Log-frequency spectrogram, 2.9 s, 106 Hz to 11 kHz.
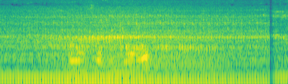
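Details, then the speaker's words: Started after sitting about 6 months. Low, even idle hum with no knocks or rattles; sounds good. "But I haven't started it in a while, so let's go ahead and start her up. Sounds good. I've been started in about 6 months."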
